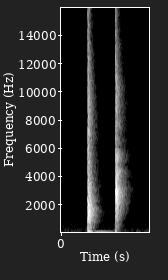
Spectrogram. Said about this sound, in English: All right. Do a clap.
